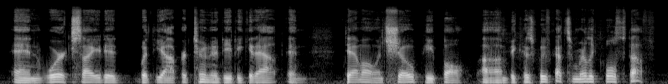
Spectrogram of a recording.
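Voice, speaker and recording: This man talks at a fairly quick pace with a fairly low pitch and a slight East Coast accent. The sound is dry and close, with no echo. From New Jersey. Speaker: audio industry sales representative. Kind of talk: casual interview.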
